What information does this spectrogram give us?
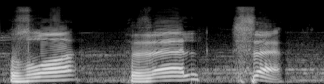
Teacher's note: জিহ্বার 13 নম্বরে জিহ্বার আগা সামনের উপরের 2 দাঁতের আগার সঙ্গে লাগিয়ে 3টি হরফ উচ্চারিত হয়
